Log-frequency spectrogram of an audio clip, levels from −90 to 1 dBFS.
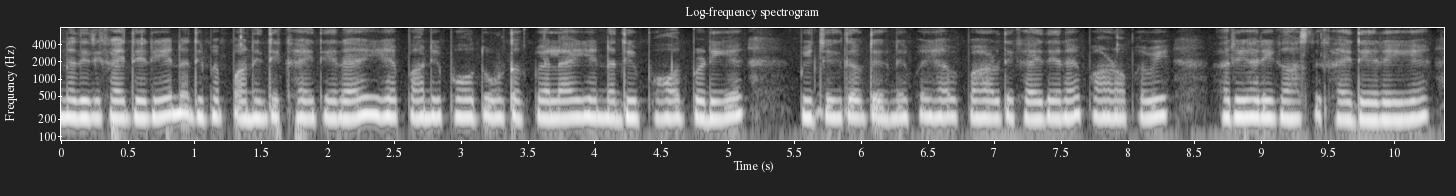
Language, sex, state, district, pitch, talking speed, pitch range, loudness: Hindi, female, Bihar, Saharsa, 215 Hz, 260 wpm, 210-220 Hz, -13 LUFS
